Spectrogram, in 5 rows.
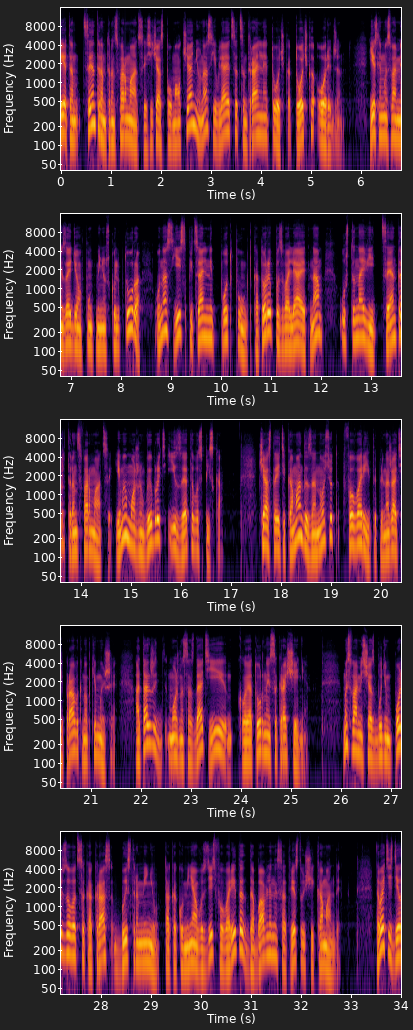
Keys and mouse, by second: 8.3-25.8 drag, 28.5 q.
